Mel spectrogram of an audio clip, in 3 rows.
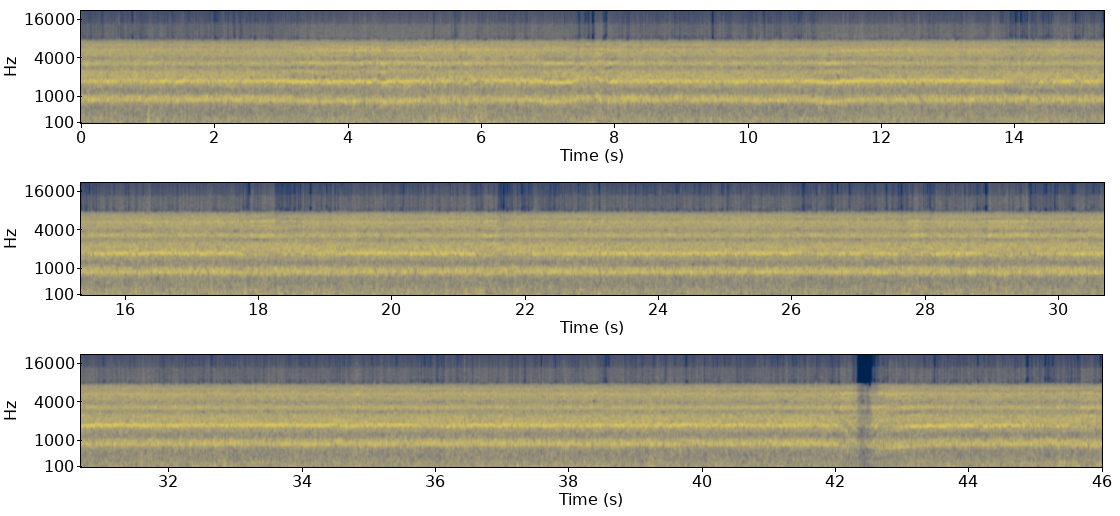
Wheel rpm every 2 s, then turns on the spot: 230, 230, 220, 230, 240, 230, 230, 230, 230, 230, 230, 230, 230, 230, 230, 230, 230, 230, 230, 230, 230, 170, 230.
none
